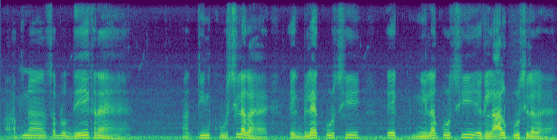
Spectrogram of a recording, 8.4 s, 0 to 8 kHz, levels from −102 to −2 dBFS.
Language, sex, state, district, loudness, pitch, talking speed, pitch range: Hindi, male, Chhattisgarh, Raipur, -18 LUFS, 130 Hz, 160 wpm, 115-140 Hz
